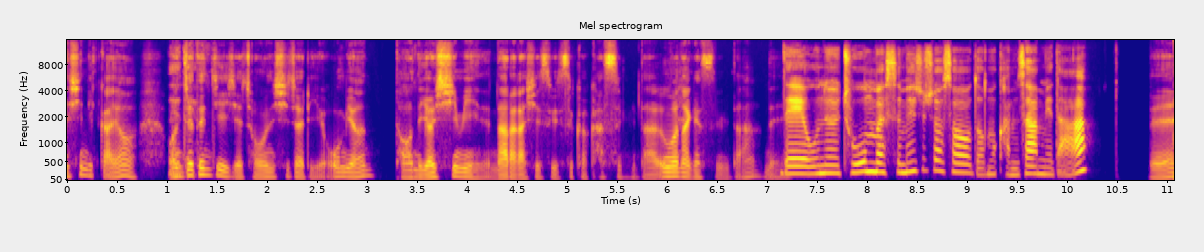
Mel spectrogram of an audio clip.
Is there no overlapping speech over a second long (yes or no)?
yes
